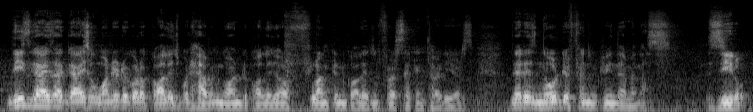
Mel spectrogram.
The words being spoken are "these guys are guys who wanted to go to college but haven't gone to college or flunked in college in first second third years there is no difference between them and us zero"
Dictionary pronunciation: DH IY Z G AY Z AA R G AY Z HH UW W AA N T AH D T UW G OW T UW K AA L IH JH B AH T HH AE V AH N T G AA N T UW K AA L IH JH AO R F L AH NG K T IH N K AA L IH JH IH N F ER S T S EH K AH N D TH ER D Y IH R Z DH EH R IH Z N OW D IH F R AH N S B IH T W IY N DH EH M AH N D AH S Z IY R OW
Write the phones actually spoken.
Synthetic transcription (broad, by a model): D IY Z G AY Z AA R G AY Z HH UW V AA N T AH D T UW G OW T UW K AA L IH JH B AH T HH AE V AH N T G AA N T UW K AA L IH JH AO R F L AH NG K T IH N K AA L IH JH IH N F ER S T S EH K AH N D T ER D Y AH R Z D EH R IH Z N OW D IH F R AH N S B IH T W IY N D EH M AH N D AH S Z IY R OW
